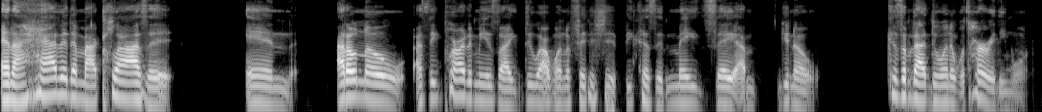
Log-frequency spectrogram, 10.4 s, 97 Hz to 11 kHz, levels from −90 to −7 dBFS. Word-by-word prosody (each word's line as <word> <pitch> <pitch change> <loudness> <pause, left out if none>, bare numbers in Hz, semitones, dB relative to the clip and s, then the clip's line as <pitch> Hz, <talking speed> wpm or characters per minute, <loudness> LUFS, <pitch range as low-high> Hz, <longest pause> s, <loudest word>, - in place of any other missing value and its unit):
and 165 -1 +8
I 155 - +4
have 200 +2 +3
it 200 - +1
in 185 - +3
my 150 - +4
closet, 170 - +3 0.7
and, 140 -4 -4 0.4
I - - +8
don't 185 0 +8
know, 160 -4 +2
I 150 - -2
think 170 +1 -10
part 190 -1 +1
of 175 - -5
me 160 -1 -6
is 150 - -7
like, 130 -2 -2
"Do 155 -1 -6
I - - +2
wanna 140 0 -5
finish 155 +3 -9
it," - - -9
because 140 0 -8
it 130 - -6
may 145 -1 -6
say 140 +4 -1
I'm, 130 -1 -6 0.2
you 155 +2 -9
know 135 -5 -5 0.7
'cause 200 -2 -5
I'm 190 - +2
not 160 -3 +4
doing 150 -1 -3
it 145 - -3
with - - -10
her - - +1
anymore, 115 -1 -13
155 Hz, 220 wpm, -23 LUFS, 140-175 Hz, 0.7 s, and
